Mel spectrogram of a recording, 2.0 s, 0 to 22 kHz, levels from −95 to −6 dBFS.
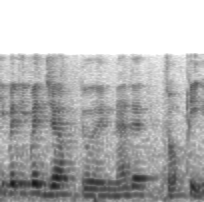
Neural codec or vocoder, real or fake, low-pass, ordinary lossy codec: none; real; 7.2 kHz; none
